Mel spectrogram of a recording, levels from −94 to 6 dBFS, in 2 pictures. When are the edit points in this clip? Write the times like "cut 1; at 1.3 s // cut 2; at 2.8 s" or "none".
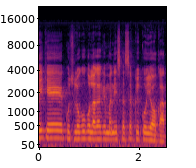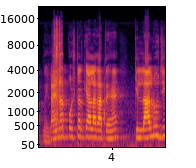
cut 1; at 2.8 s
